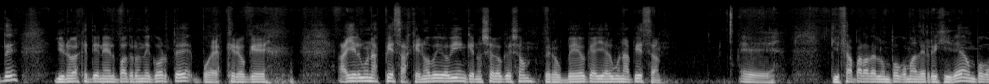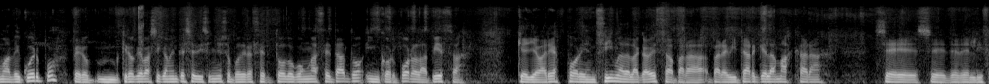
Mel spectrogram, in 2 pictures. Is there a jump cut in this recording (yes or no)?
yes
